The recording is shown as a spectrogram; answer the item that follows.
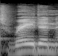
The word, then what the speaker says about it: Raiden: Sub-Zero they have met Raiden and the other champions hey you pronounced it Raiden instead of writing this time no I didn't I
